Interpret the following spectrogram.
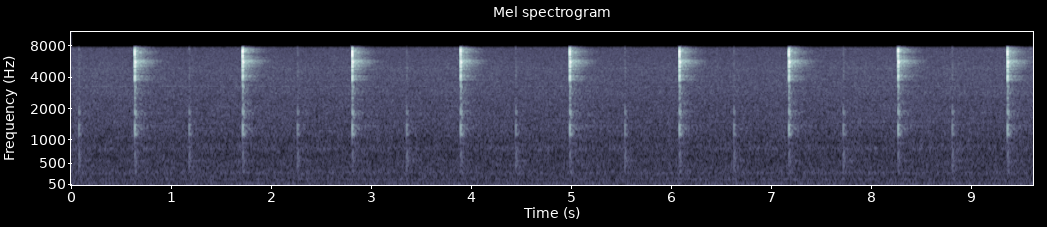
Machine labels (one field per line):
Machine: valve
